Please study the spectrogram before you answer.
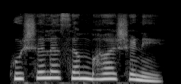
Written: ಕುಶಲಸಂಭಾಷಣೆ

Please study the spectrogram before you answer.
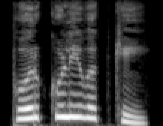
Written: ಪೊರ್ಕುಳಿವಕ್ಕಿ

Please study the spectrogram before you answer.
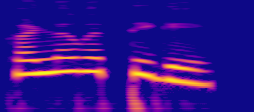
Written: ಗಳವೊತ್ತಿಗೆ

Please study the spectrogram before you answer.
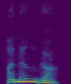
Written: ಅನಂಗಿ

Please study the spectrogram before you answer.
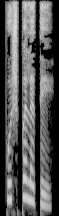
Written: ಪುಷ್ಪಲತೆ

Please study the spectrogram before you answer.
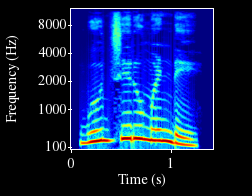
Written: ಗುಜ್ಜಿರುಮಂಡೆ

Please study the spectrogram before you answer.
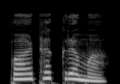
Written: ಪಾಠಕ್ರಮ

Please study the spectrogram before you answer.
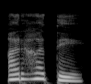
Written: ಅರ್ಹತೆ

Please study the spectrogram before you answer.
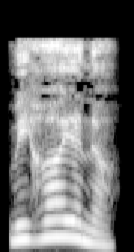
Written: ವಿಹಾಯನ

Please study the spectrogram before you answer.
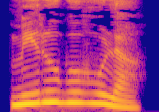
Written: ಮಿರುಗುಹುಳ

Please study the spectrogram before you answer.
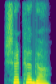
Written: ಷಡಕಿ

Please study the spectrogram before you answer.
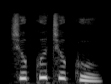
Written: ಚಕಚಕ

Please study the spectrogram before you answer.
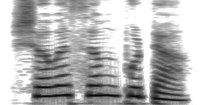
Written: ಶವಸಂಪುಟ

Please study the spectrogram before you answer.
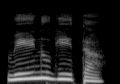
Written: ವೇಣುಗೀತ

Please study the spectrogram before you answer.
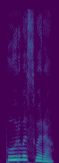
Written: ಪೂರ್ವಸ್ವರ

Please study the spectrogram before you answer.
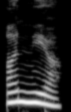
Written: ಆನಯ

